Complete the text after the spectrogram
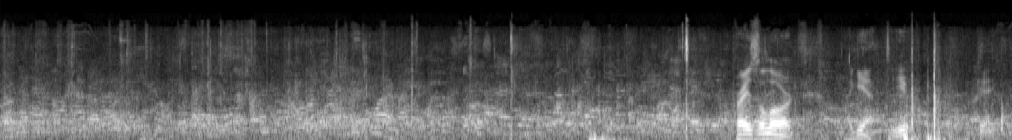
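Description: Men and women chat at once in a room that echoes a little.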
